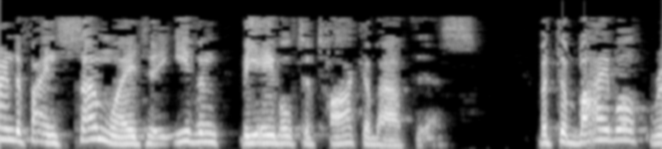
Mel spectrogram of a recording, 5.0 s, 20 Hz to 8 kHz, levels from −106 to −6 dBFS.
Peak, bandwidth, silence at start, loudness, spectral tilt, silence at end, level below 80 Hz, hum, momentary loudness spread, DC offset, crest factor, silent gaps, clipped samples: 0 dBFS; 5.8 kHz; 0 s; -17 LUFS; -11 dB/octave; 0 s; -56 dBFS; none; 14 LU; under 0.1%; 18 dB; 3.67-3.87 s; under 0.1%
